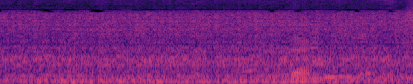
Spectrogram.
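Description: Fire truck engine idling steadily beside the microphone, a low even rumble.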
